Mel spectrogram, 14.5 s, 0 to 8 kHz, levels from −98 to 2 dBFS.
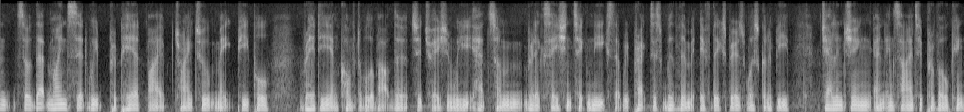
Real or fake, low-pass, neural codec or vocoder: real; 7.2 kHz; none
